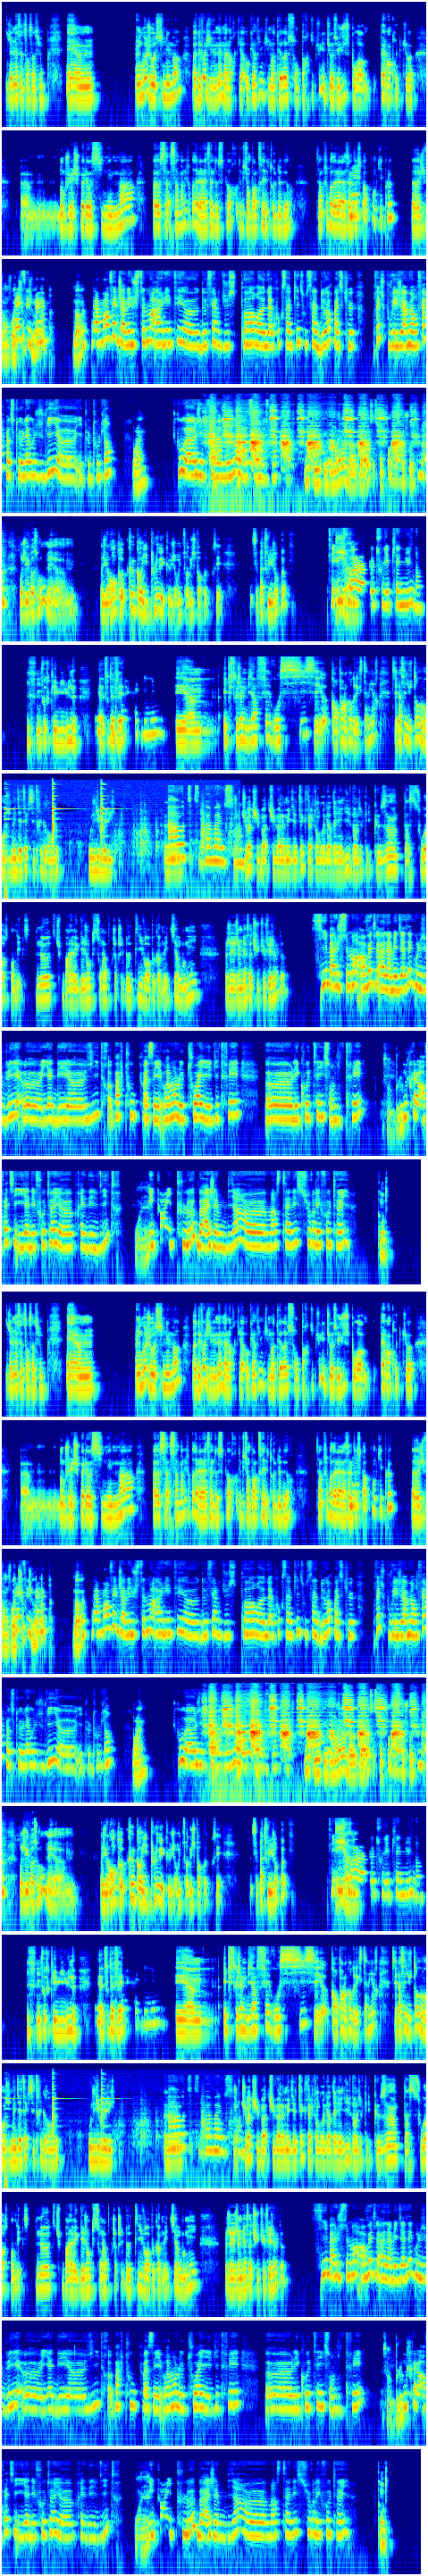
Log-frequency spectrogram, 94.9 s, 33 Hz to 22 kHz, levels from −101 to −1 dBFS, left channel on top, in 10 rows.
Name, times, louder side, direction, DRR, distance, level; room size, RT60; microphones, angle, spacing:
voice 1, 0.1-2.1 3.0-8.2 8.5-9.6 9.9-16.0 16.5-18.3 18.7-19.9 20.6-20.9 31.4-31.7 35.3-39.6 40.2-43.1 43.6-44.4 45.5-46.0 48.1-50.2 51.4-58.3 58.9-59.5 60.6-61.0 62.2-71.2 71.5-72.9 84.5-85.2 88.5-88.8 93.9-94.1, right 1 dB, 35° right, 0.4 m, -33 dB
voice 2, 19.3-20.0 21.0-26.9 27.3-31.0 32.4-34.7 45.4-47.4 49.9-50.1 50.6-51.1 60.7-62.5 73.5-81.6 81.9-84.1 85.0-88.1 88.8-93.3, left 3 dB, 35° left, 0.3 m, -31 dB
sound 1, 33.0-38.0, right 4 dB, 90° right, 0.6 m, -22 dB
sound 2, 57.0-57.6 57.8-58.7 59.0-60.6 61.2-62.3, left 8 dB, 85° left, 0.6 m, -32 dB
2.1 x 2.0 x 3.5 m
head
